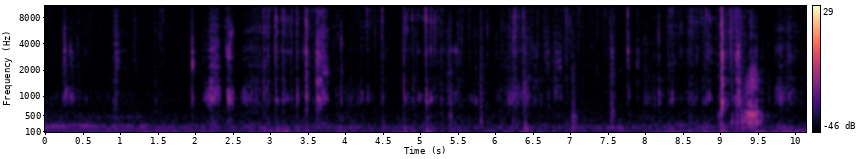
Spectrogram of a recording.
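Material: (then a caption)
Soap. A solid, cream-colored oval bar of soap is held in the hand and shaved with a utility knife blade, sending flakes coming off. The clip is a quiet, steady run of dry, crisp scraping ticks and crackles centered around 800 Hz with bright edges, with a louder cluster of cuts near the end.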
